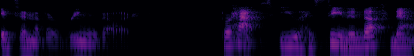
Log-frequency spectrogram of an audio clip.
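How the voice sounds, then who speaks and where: Using a put-on character voice, a woman speaks at a moderate pace with a very deep, low pitch. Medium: read story. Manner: playful, ungrammatical.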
